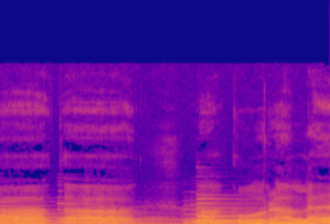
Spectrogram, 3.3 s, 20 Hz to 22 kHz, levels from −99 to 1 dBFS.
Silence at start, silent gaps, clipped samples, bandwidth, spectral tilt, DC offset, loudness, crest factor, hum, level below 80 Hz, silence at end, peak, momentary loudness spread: 0 s; none; under 0.1%; 16 kHz; -7.5 dB/octave; under 0.1%; -23 LUFS; 14 dB; none; -38 dBFS; 0 s; -8 dBFS; 10 LU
